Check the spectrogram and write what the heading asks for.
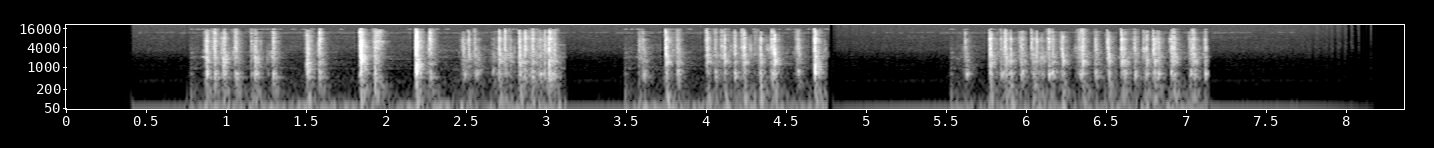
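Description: Rapid computer-keyboard typing clicks in three quick bursts, with short pauses between them.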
